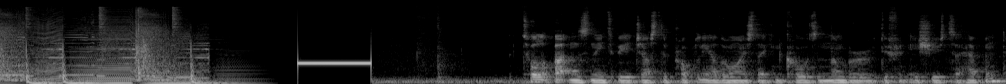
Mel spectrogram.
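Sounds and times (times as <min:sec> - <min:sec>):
high electronic beep: 0:03.0 - 0:03.7.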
